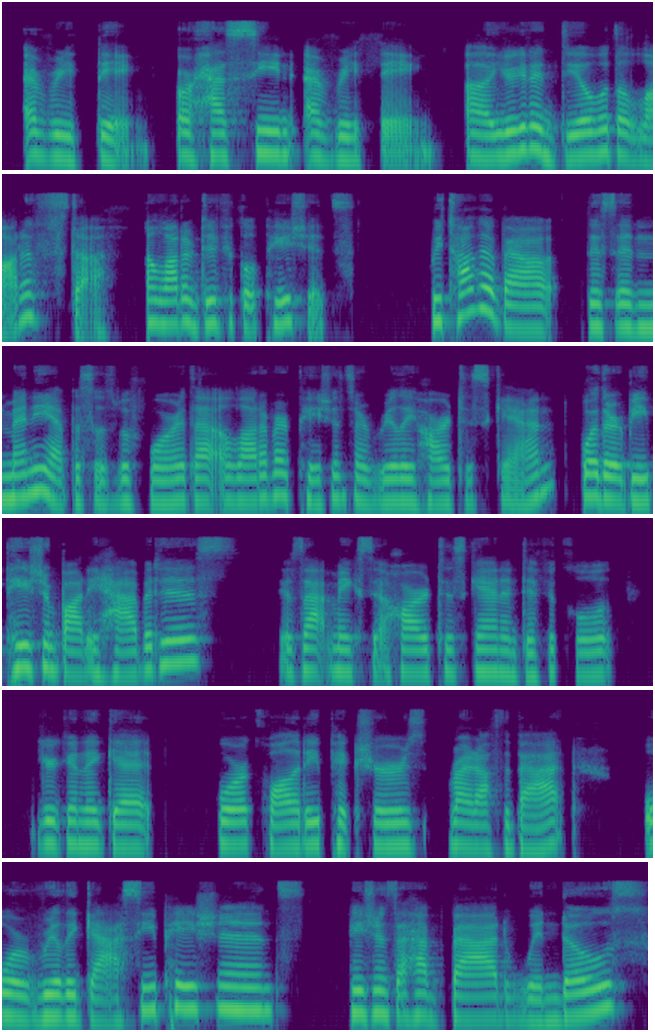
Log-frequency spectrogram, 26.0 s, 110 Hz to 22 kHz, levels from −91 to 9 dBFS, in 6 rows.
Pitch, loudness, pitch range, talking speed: 175 Hz, -25 LUFS, 165-195 Hz, 170 wpm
